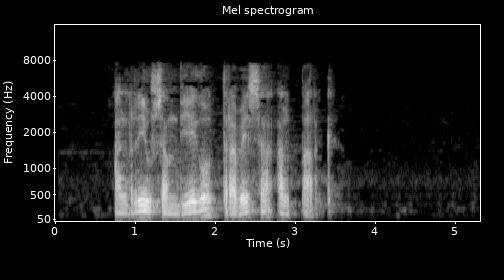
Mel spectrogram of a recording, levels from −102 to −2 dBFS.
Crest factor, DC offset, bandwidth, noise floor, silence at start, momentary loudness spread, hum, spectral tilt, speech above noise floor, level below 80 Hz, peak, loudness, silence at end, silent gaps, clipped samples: 20 dB; under 0.1%; 7.8 kHz; -80 dBFS; 0.75 s; 13 LU; none; -6 dB/octave; 61 dB; -62 dBFS; -4 dBFS; -20 LUFS; 1.9 s; none; under 0.1%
